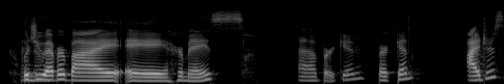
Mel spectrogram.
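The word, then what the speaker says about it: Hermès: can't picture it's pronounced Hermes Hermes I wish you would have like why is Jeremy well because I knew it wasn't Hermes herpes it's weird the H is like okay silent um don't worry don't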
